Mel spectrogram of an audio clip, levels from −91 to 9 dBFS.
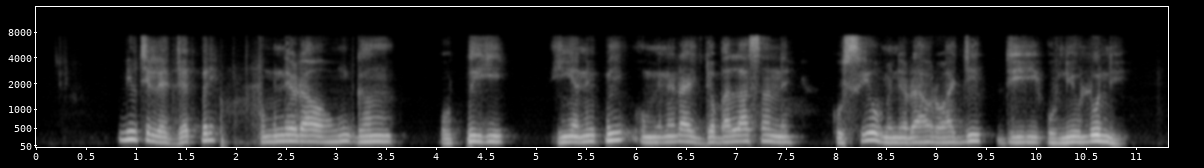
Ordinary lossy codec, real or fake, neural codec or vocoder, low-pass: none; fake; codec, 16 kHz, 0.8 kbps, ZipCodec; 7.2 kHz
